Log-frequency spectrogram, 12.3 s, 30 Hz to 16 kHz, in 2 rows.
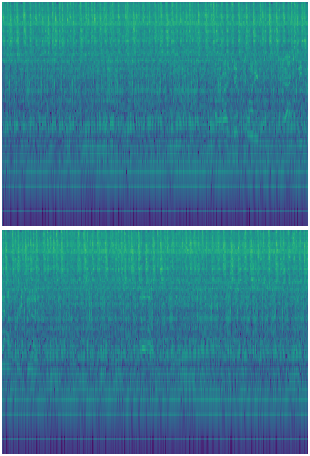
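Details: Yamaha Banshee two-stroke twin, stock carbs at baseline: air screws 1 turn out from seated, idle screws 2.5 turns in from contact. Steady, even burble with no surging or misses: normal idle.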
